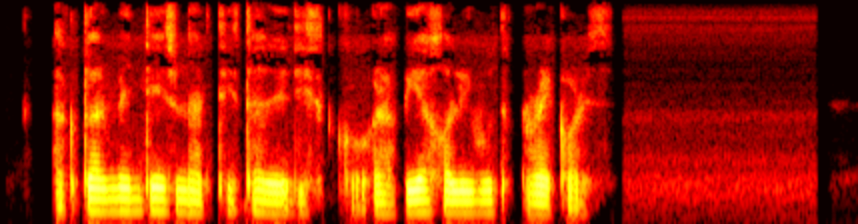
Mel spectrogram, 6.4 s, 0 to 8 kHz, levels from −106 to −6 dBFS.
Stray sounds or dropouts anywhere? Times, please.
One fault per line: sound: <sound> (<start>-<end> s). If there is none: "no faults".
no faults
